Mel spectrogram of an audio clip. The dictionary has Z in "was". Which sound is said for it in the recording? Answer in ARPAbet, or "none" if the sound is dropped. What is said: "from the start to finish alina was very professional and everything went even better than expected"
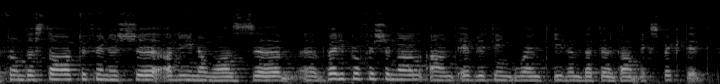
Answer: Z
